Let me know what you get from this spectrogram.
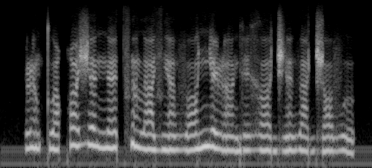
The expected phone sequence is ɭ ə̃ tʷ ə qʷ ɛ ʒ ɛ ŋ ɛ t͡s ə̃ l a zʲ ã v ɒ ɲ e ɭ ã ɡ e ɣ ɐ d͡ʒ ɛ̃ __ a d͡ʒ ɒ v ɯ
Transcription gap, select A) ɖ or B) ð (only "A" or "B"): B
